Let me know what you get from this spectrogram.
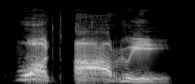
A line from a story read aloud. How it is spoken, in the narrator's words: Warfist roared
